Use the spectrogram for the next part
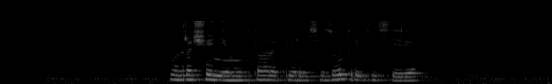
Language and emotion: Russian, neutral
